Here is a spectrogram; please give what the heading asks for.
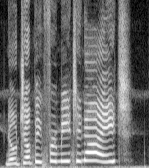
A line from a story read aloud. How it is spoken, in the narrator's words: he piped in a shrill voice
